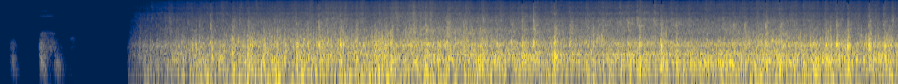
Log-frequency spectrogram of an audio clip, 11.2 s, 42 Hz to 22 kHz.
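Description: Steam locomotive 257 Squadron, number 34072, runs on the Spa Valley Railway from Eridge toward Tunbridge Wells West, a steady, broad rumble that starts abruptly after a short quiet and holds at an even level.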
